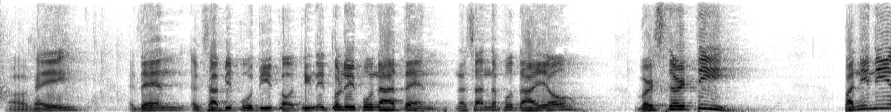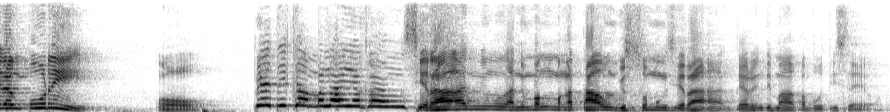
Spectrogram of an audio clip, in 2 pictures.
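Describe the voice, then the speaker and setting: A middle-aged man preaching a sermon loudly and energetically, often calling out "Amen?" to the congregation. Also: on the high side, moderate pace. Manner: loud, energetic preaching with call-and-response "Amen?".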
